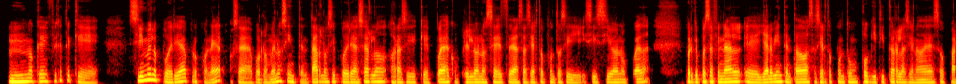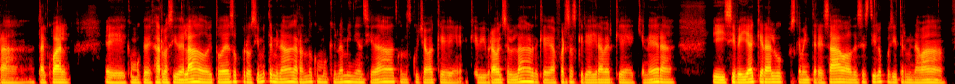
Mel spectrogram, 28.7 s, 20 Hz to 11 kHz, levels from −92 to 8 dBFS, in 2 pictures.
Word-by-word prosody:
Mm, 130 +2 +8
okey, 140 +1 0
fíjate 165 +6 -6
que 90 -5 -4 0.4
sí 165 +1 +3
me 205 +2 +8
lo 195 0 +3
podría 120 +7 +2
proponer, 105 -5 -2
o 120 - -18
sea, 95 -5 -2
por 100 0 -3
lo 100 - -3
menos 135 +7 0
intentarlo, 115 +1 0
sí 125 - -2
podría 110 -3 +1
hacerlo, 125 +4 +1
ahora 105 -1 0
sí 105 0 -3
que 95 -2 -5
pueda 115 +3 +2
cumplirlo, 110 0 -1
no 110 -1 0
sé 110 0 0 0.2
hasta 100 0 0
cierto 105 +1 -3
punto 110 0 -4
si 100 -2 -3
si 110 - -4
sí 110 +2 -3
o 105 0 +2
no 105 -1 -3
pueda, 110 +3 -1 0.5
porque, 120 0 +2
pues, 120 -1 +2
al - - +4
final, 125 +2 +4
eh, 105 -4 +2
ya 110 +1 +4
lo 115 - +4
había 125 +1 +4
intentado 115 -2 +3
hasta 115 0 -2
cierto 115 +2 -2
punto 115 0 -2
un 115 0 -2
poquitito 110 -1 -1
relacionado 105 -3 -1
a 105 0 +1
eso 105 +1 -4
para 95 +1 -3
tal 95 -1 -1
cual, 105 -2 +3 0.5
eh, 95 -3 -1
como 100 -2 -4
que - - -3
dejarlo 105 +2 +1
así 105 +2 -3
de 100 -1 +3
lado 110 -1 +4
y 105 - -4
todo 110 0 +1
eso, 120 +4 0
pero 115 -5 -2
sí 120 - -3
me 135 +3 -1
terminaba 120 -3 +1
agarrando 115 0 0
como 115 -3 -5
que 105 - -9
una 115 +1 -1
mini 120 -2 0
ansiedad 110 +4 0
cuando 105 -4 -7
escuchaba 100 0 -3
que 95 -1 -5
que 100 - -10
vibraba 100 +1 +1
el 100 - -1
celular, 120 +5 +1
de 105 - -6
que 100 -1 -2
a 95 - -2
fuerzas 105 +1 -3
quería 100 -2 -3
ir 100 +1 -1
a 100 - +2
ver 100 +1 -1
que 95 -3 -5
quién 100 0 -8
era. 105 -3 0 0.5
Y 100 -2 +2
si 115 +3 +1
veía 110 +3 +4
que 120 - 0
era 110 -1 +4
algo, 115 0 0
pues, - - -12
que 105 - -5
me 100 - -1
interesaba 105 +2 +2
o - - -1
de - - -2
ese 100 - -5
estilo, 120 +4 -2
pues 110 -4 -6
sí 105 - -2
terminaba, 100 -1 -1
110 Hz, 230 wpm, -24 LUFS, 100-120 Hz, 0.5 s, Mm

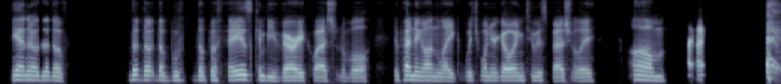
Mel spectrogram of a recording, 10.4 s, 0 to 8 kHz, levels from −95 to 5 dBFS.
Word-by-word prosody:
Yeah, 160 0 +4
no, 155 -1 +1
the 150 0 -1
the 145 0 -1
f 135 - -10 0.9
the 170 +2 +2
the 160 -1 -1
the 155 - -1
buf 145 +1 -6
the 155 0 -3
buffets 155 +3 +2
can 160 -1 -4
be 140 -2 -3
very 135 +2 +6
questionable 125 -2 -3 0.3
depending 155 0 +3
on, 140 -1 -1
like, 130 -2 -2
which 145 -1 -8
one 145 -1 -4
you're 140 0 -2
going 140 +1 +3
to 140 0 -8
especially. 135 -1 -3 0.5
Um, 150 -5 +1 0.3
I - - +6 0.9
I - - 0
145 Hz, 155 wpm, -26 LUFS, 135-155 Hz, 0.9 s, very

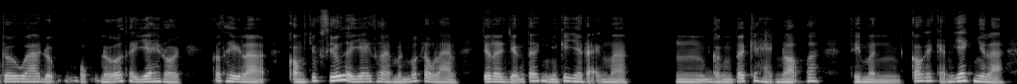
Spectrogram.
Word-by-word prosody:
trôi 135 0 +2
qua 125 -1 +1
được - - -1
một 155 +1 -6
nửa 115 +4 +2
thời 120 -5 0
gian 130 +2 +3
rồi, 105 -5 0 0.3
có - - -2
khi 150 -4 +1
là 110 -4 +2 0.2
còn 110 0 +1
chút 165 - -1
xíu 180 +3 +7
thời 125 - +4
gian 130 +1 +2
thôi 135 -1 -1
à, 115 - 0
mình 110 -1 -2
mới - - -2
bất 160 - -9
đầu 130 -4 +2
làm. 100 -2 -1 0.2
Cho 130 - +3
nên 125 -2 +3
dẫn 110 +1 0
tới 160 - +2
những 115 -8 0
cái 155 -1 +1
giai 130 -3 +2
đoạn 105 +1 -2
mà, 100 -2 0 0.5
ừm, 105 -2 0
gần 105 -2 -1
tới 140 - +2
cái 160 -2 -3
hạn 110 -1 -3
nộp 105 +2 0
á, 155 0 0 0.4
thì 110 - +1
mình 95 -2 -1
có 155 +2 +2
cái 165 0 0
cảm 130 - -3
giác 165 +3 +3
như 130 -4 +3
là, 100 -3 0
120 Hz, 275 wpm, -24 LUFS, 105-140 Hz, 0.5 s, xíu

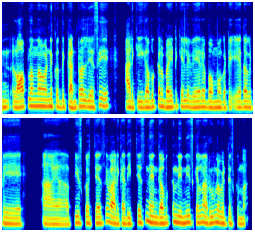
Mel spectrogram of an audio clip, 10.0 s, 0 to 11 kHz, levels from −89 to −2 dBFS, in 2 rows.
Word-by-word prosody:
In 135 +1 -1 0.2
లోపలున్నవాడిని 155 +2 +4
కొద్దిగా 140 -2 -3
control 145 +4 +2
చేసి 140 +6 -2 0.5
ఆడికి 135 0 0
గబుక్కన 145 +4 +1
బయటికెళ్ళి 145 +1 -1
వేరే 135 +2 +1
బొమ్మొకటి 130 -1 0 0.2
ఏదోకటి 130 0 0 0.8
ఆహ్, 115 0 0
యాహ్! 115 0 -3
తీసుకొచ్చేసి, 135 +1 -2
వాడికదిచ్చేసి 125 +2 0
నేను 145 -2 +3
గబుక్కుంది 140 +4 +1
నేను 135 +2 +1
తీసుకెళ్ళి 150 0 -2
నా - - +3
రూమ్‌లో 150 +2 +2
పెట్టేసుకున్నా. 125 -1 -5
135 Hz, 130 wpm, -24 LUFS, 130-145 Hz, 0.8 s, లోపలున్నవాడిని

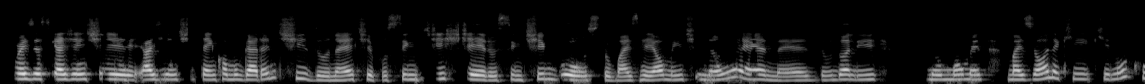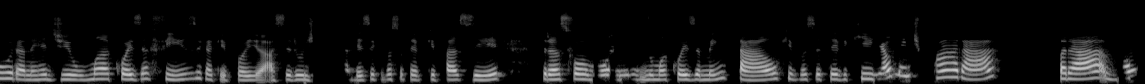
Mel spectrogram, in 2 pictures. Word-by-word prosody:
Coisas 250 -1 +7
que 245 - +6
a 235 - +10
gente 240 +1 +2 0.4
a 220 +1 +7
gente 230 0 -4
tem 220 -2 +1
como 230 0 -1
garantido, 225 - +1
né, 195 +3 +1
tipo 210 -2 -4
sentir 225 +5 -5
cheiro, 215 -6 +2
sentir 210 +3 -5
gosto, 205 -3 +3
mas 185 +1 -2
realmente 215 +2 0
não 225 +10 0
é, 230 -3 +3
né, 190 -1 -4
tudo 210 +3 -4
ali, 225 0 0 0.5
no 225 -1 0
momento. 225 0 -1 0.2
Mas 220 0 +1
olha, 275 +5 +3
que 250 -3 -8
que 240 0 -7
loucura, 275 -3 -1
né, 215 +2 -3
de 225 +1 -4
uma 230 +3 0
coisa 245 0 -1
física, 240 +2 -6
que 225 - -8
foi 200 -1 -3
a - - -1
cirurgia 220 0 -2
de 315 0 -68
cabeça 205 +1 -6
que 235 - -20
você 235 +1 -8
teve 220 -3 -6
que 225 - -5
fazer, 215 0 0 0.4
transformou 230 -2 +1
em 220 +1 -7
uma 220 0 -1
coisa 225 0 +1
mental, 220 -1 0
que 255 0 -9
você 230 +1 -6
teve 235 -1 -3
que, 250 +3 -4
realmente, 390 - -1
parar 320 -1 +2 0.6
para 260 +3 +5
voltar 260 +4 -2
230 Hz, 150 wpm, -23 LUFS, 215-245 Hz, 0.6 s, a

